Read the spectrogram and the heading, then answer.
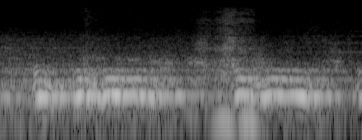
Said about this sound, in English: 'Twas only an owl.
